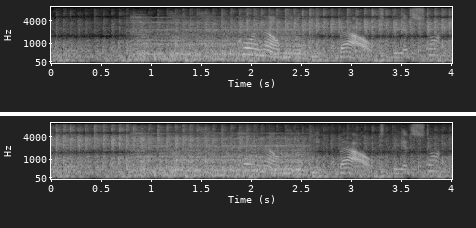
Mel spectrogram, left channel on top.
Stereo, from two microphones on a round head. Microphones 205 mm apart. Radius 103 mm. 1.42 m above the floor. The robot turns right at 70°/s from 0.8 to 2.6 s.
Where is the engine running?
60° right; by 4.0 s 65° left.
